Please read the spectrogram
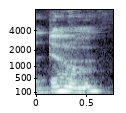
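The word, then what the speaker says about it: Dum: When you look at the document from 1452, it's called the Deum, D-O-M, but it's spelled D-U-M, the Deum Diversus.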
